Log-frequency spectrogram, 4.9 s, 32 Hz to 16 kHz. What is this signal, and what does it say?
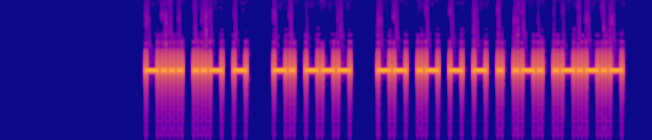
Morse code, heard as a keyed tone, about 37 wpm, 700 Hz. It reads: BUT NO MATTER.
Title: Sentences from Top 700 Words 40wpm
